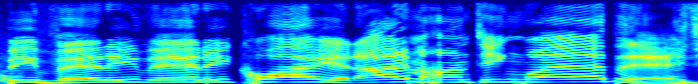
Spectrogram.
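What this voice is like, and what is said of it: Elmer Fudd cartoon voice impression. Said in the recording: “It was Elmer fucking Fudd.”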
